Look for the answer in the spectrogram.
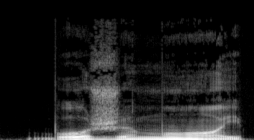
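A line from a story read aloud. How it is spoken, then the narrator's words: Whisper. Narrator (Russian): прошептала Сексон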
